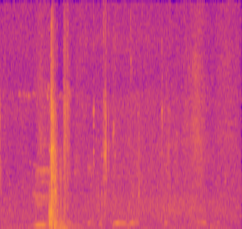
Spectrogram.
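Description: A car door slammed shut once, about half a second in: a single heavy thump.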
